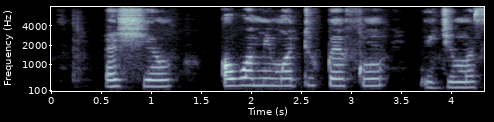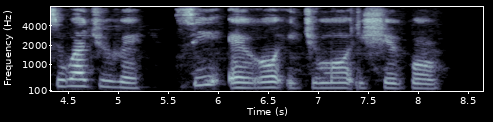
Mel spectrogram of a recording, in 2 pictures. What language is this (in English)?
Yoruba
